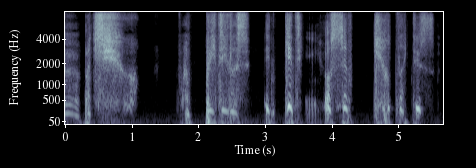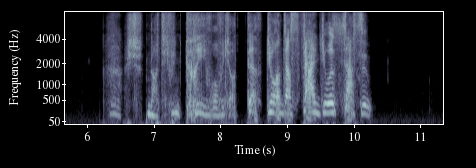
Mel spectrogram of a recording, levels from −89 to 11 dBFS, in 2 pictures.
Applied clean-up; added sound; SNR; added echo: none; none; none; none.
